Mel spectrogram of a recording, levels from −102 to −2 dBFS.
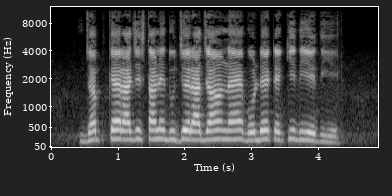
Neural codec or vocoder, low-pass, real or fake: codec, 24 kHz, 0.9 kbps, WavTokenizer, medium speech release version 1; 10.8 kHz; fake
